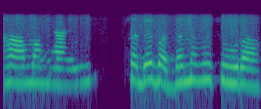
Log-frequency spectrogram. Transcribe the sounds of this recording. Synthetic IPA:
ɦãːmãmẽaːiː | səɗebəd̪əmə̃mẽsuːɾaː

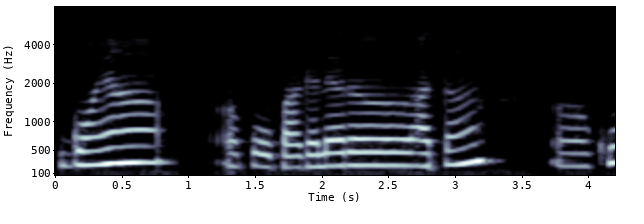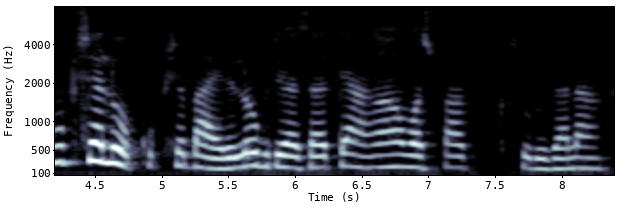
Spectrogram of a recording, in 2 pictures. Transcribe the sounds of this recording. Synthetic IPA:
ɡojã | pɔpaɡɛljaɾat̪ã | kʰuːbɕɛlokʰːuːbɕɛbʱajllokd͡ʑeəsat̪ːeãŋãʋəspak̚ | suɾuːd͡zʱalã

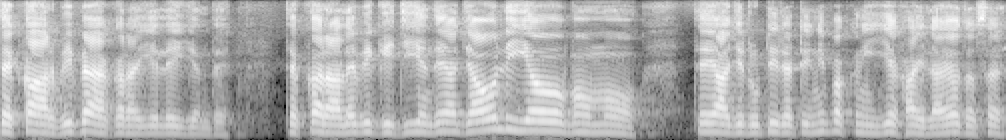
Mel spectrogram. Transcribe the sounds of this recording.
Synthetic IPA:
t̪eːkaːɾbʱiːpɛːkəɾaːieleːiːd͡ʒãːnd̪eː | t̪eːkəɾãːleːbiːɡid͡ʒiːə̃ːnd̪eːɦãːd͡ʒaːoːlɪiːaːoːmoːmõː | t̪eːəd͡ʒɾuːʈiːɾəʈːiːnĩːpəkɽ̃iːjeːkʰaːiːlaːeoːt̪əsə

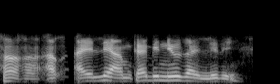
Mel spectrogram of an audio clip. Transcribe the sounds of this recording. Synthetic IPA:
hãɦãa̰ma̰jlːiamkajbʱiːnjuːd͡zajlːiɾi

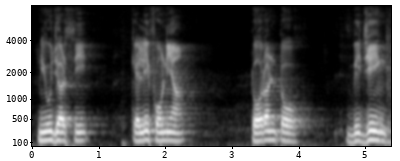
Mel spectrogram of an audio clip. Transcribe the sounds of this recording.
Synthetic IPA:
njud͡ʒəɾsi | kelifʰoɾnija | ʈoːɾəɳʈo | bid͡ʒiŋɡ

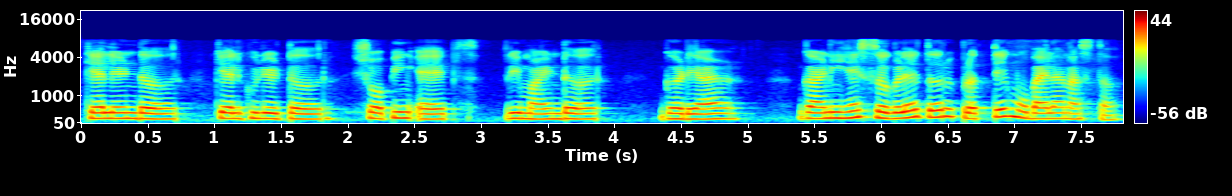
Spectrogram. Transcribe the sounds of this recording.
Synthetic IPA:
kɛleɳɖəɾ | kɛlkjuleʈəɾɕɔpiŋɡɛps | ɾimaiɳɖəɾ | ɡʱəɽjaɭ | ɡaɽ̃iɦẽsəɡɭat̪əɾpɾət̪jekmobajlãnəst̪a

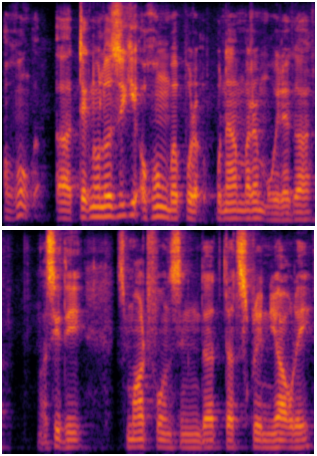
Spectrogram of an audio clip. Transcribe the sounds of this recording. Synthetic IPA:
ɐhoŋtek̚noloziɡiʔɐɦoŋbɐpunamɐɾɐmojɾɐɡɐ | ŋɐsidismaɾt̚pʰonsiŋdɐtɐtskɾinjawɾe

